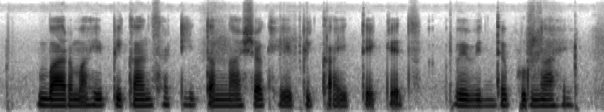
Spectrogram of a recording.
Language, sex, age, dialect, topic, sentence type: Marathi, male, 18-24, Varhadi, agriculture, statement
